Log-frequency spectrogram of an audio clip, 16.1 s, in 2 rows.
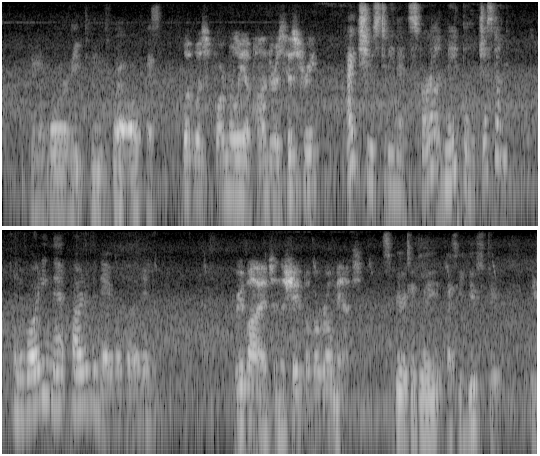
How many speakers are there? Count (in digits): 4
